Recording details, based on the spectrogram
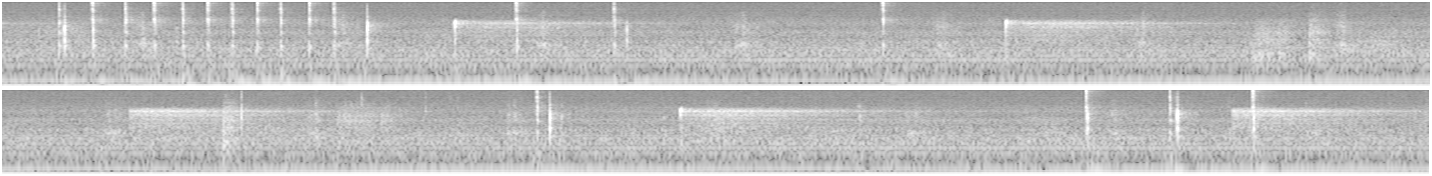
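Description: Sharp, quiet keyboard clicks tap out a quick run of keystrokes, then scattered single taps spaced across the stretch over a faint steady hum, with no talking.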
